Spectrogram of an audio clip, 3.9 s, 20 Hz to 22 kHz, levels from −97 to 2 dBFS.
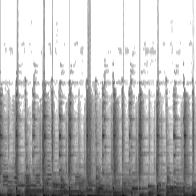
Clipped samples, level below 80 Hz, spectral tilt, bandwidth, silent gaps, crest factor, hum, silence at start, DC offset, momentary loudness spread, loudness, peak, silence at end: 0.5%; -14 dBFS; -5 dB/octave; 13.5 kHz; none; 12 dB; none; 0 s; under 0.1%; 4 LU; -14 LUFS; 0 dBFS; 0 s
